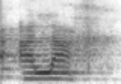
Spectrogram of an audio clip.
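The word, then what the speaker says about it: Allah: islamismo que de hecho escriben a la con h final y se pronuncia a la como j como con jota al final también se le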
